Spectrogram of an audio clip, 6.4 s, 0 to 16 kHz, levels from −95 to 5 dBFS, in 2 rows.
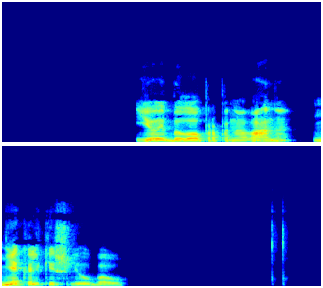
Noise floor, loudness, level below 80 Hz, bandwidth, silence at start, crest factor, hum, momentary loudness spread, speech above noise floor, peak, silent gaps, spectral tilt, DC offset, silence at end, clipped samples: under -90 dBFS; -30 LUFS; -84 dBFS; 9.6 kHz; 1.35 s; 24 dB; none; 14 LU; over 60 dB; -10 dBFS; none; -5 dB/octave; under 0.1%; 2 s; under 0.1%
